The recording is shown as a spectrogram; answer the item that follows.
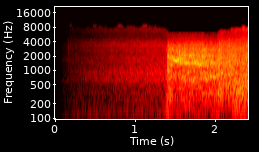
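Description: Rocket launch roar that fades in, swelling steadily, then jumps abruptly to full loudness about one and a half seconds in.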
